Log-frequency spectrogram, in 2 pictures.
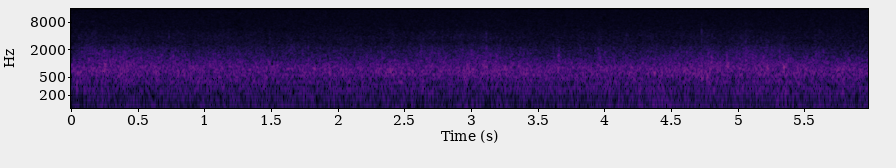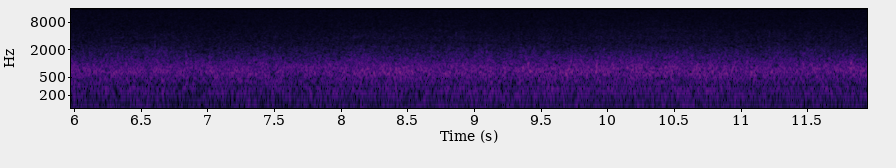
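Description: A steady broadband rush like running water or distant traffic fills the whole recording, with no animal calls standing out.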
